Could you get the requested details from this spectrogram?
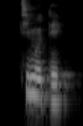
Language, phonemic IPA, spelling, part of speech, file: French, /ti.mɔ.te/, Timothée, proper noun, LL-Q150 (fra)-Timothée.wav
- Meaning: a male given name, equivalent to English Timothy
